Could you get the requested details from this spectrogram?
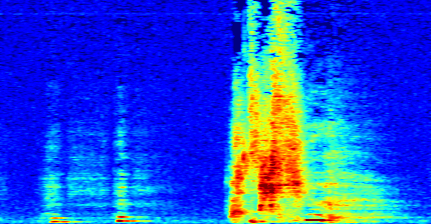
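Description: Two catching in-breaths build to one forceful, wet, spluttering sneeze with a short voiced tail.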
